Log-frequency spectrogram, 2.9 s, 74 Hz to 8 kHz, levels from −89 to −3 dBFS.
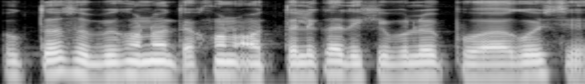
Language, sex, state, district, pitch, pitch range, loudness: Assamese, male, Assam, Kamrup Metropolitan, 125 Hz, 115-130 Hz, -15 LUFS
